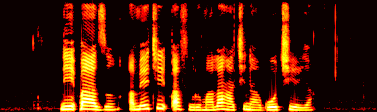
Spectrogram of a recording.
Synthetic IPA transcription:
ni˨k͡pa˦a˨zʊ˨a̰˨me˦t͡ʃi˦k͡pa̰˦fu˨ɾu˨ma˨la˦ɦa˨t͡ʃi˦na˨ɡʷo˦t͡ʃi˦e˨ja˦

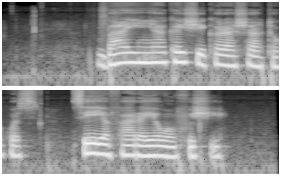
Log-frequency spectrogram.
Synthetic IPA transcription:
baː˦jɛ˦ɲjaː˦ka˦jʃeː˨kɐ˦ɽaː˨ʃaː˦˨tɐ˦kʷɐ˨s | seː˦jaː˦ɸaː˦ɽa˨jɐ˦wɐ˨mɸʊ˦ʃiː˦

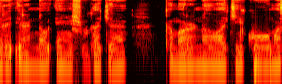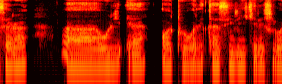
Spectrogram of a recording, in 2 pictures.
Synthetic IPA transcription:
ɾa˨ʔɪ̰˦ɽɪ˨nːa˦wʔɪ˦n˨ʃuː˦kaː˨kʲeː˨nɐ˦ŋ | kɐ˨mɐ˦rnɐ˦lwaː˦kʲiː˦kʷʰoː˦mɐ˦sɐ˨ɾaː˦ | ʔa˨wʊ˦lʔɛ˦ja˦ | wʔaː˦tʰoː˨wɐ˦ni˨taː˦siː˦ɾi˦jkʲe˨da˨ʃḭ˦w

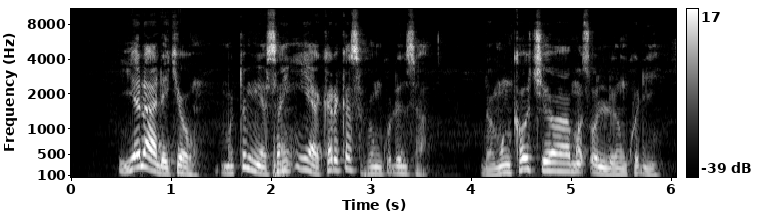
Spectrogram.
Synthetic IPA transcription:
jɐ˦naː˨da˨kʲa˦˨wmʊ˨tʊ˦˨mjaː˨sɐ˦ŋʔɪ˦jaː˨kɐ˦rkɐ˦sɐ˨ɸɪ˦ŋkʷʊ˦ɗɪ˦nsa˨ʔ | doː˨mɪ˦ŋka˦wt͡ʃeː˨waː˦mɐ˦sʼʊ˦˨lːʊ˦ɪ˦ŋkʷʊ˦ɗiː˦

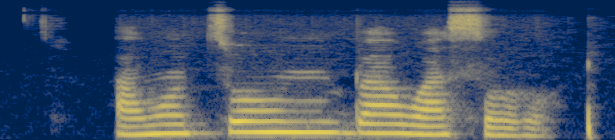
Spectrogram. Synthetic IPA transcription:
a˨ŋʷɔ˦to˦m̩˦ba˦wa˦sɔ˨ɾɔ˨

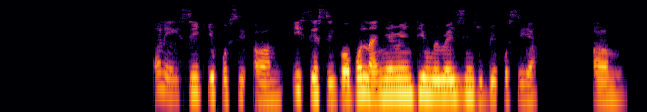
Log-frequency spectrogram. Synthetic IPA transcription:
ʊ˦ne˨i˨si˦ki˦kʷʊ˨sɪ˦ɔ˨m̩˨i˦si˦e˦sɪ˨ɡɔ˨bʊ˦na˨ɲe˦ɾe˦n̩˦dɪ˦ŋʷe˦ɾe˦zi˦n̩˦zu˨bi˦kʷʊ˨sɪ˦ja˦ | ɔ˨m̩˨

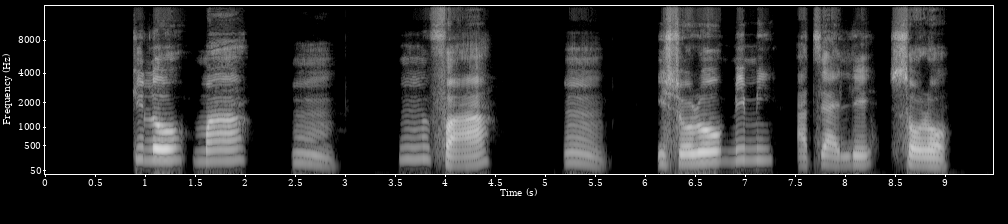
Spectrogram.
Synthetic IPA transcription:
ki˦lo˦mãː˦˨ | n̩˦faː˨˦˨ | i˨ʃo˨ɾo˦mĩ˦mĩ˦˨ | a˨ti˧a˨i˨le˧ | sɔ˨ɾɔ˨

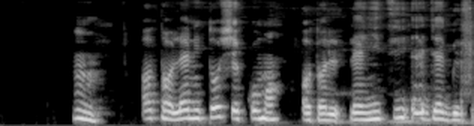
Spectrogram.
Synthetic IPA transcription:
m̩˦˨ | ɔ˧tɔ̃˨lɛ˨˧˦nĩ˧to˦ʃe˧ku˦mɔ̃˧ | ɔ˨tɔ̃˨lɛ˨j̃ĩ˧ti˦ɛ˦d͡ʒɛ˦ɡ͡be˨

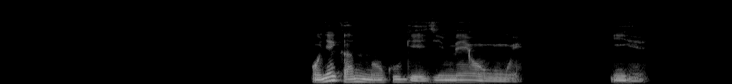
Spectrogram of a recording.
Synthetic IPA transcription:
o˨ɲe˦ka˨n̩˦nu˨˦kʷu˦ɡe˨d͡ʒi˦m̩˦me˦o˨ŋʷu˨ŋʷḛ˨ | i˦ɦe˦

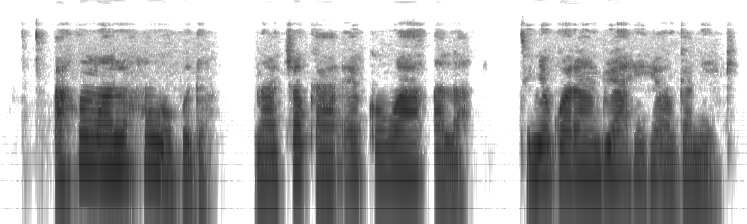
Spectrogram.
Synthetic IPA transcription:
a˨ɦʊ˦ma˦lʊ˦ʊ˦wo˨bo˨do˨ | na˨t͡ʃɔ˦ka˨ɛ˦kʊ˦wa˦a˨la˨ | ti˦ɲe˦kʷa˦ɾa˦n̩˦du˦a˦ɦɪ˦ɦe˦ɔ˨ɡa˦ne˨ke̥˦

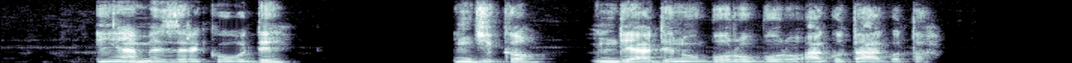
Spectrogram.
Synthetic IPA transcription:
i˦ɦa˦˨me˨zɪ˨ɾɪ˨kʊ˨dɪ˦ | n̩˦d͡ʒi˨kɔ˦ | n̩˦dɪ˦a˦dɪ˦nʊ˨bʊ˦ɾʊ˨bʊ˦ɾʊ̰˨ʔa̰˦ɡʊ˦ta˦a˨ɡʊ˦ta˦

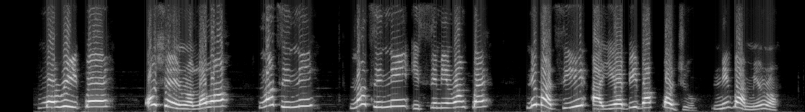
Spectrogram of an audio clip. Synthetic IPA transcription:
mo˧ɾi˦i˧k͡pe˦ | o˦ʃe˧ĩ˨ɾ̃ã˨lɔ˨˦wa˦ | la˦ti˧nĩ˦ | la˦ti˧nĩ˦i˦˨sĩ˧mĩ˧ɾa˦ŋ̩˦k͡pɛ˦ | nĩ˦ɡ͡ba˦˨ti˨˦a˦˨je˨˦ɛ˧bi˦ba˦k͡pɔ˦˨d͡ʒu˨ | nĩ˦ɡ͡ba˦˨mĩ˨˦ɾ̃ã˦˨

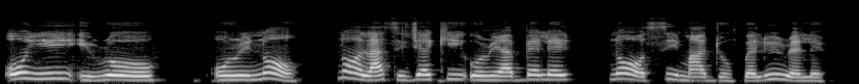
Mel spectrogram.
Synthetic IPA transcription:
o˦j̃ĩ˦i˦˨ɾo˦ | o˧ɾ̃ĩ˧nãː˦˨ | nãː˦˨la˨˦ti˧d͡ʒɛ˦ki˦o˧ɾ̃ĩ˧a˧bɛ˦lɛ˦ | nãː˦˨si˦˨mãː˧˦˧dũ˨ŋ̩˨k͡pɛ˨lu˨˦i˦˨ɾɛ˨lɛ˨

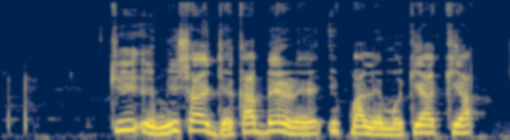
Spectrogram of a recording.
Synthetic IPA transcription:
ki˦e˦˨mĩ˨˦ʃa˦ɛ˨d͡ʒɛ˨˦ka˦bɛ˦˨ɾɛ˧i˧k͡pa˧lɛ˨mã˨ki˦a˦ki˦a˦

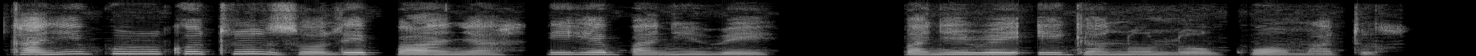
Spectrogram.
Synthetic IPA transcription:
ka˨ɲɪ˦bu˦ɾu˦ko˦tu˦zɔ˨lɪ˦pa˨a˦ɲa˦ni˦ɦe˦ba˨˦ | b̥a˨ɲe˦ɾe˦ʔɪ˦ɡa˨nʊ˦lɔ˨ɡʷʊ˦ɔ˦ma˨dʊ˨

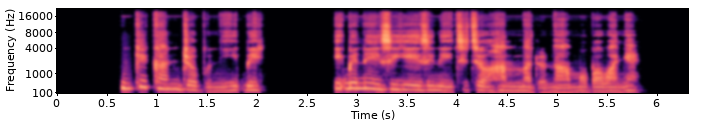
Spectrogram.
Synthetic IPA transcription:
ŋ̩˦ke˦ka˨n̩˦d͡ʒɔ˦bʊ˨niː˦k͡pe˦ | i˦k͡pe˦ne˦˨zi˦ɣe˦˨zi˦ne˨ti˦ti˦ɔ˦ɦa˦m̩˦ma˨dʊ˨na˨a˨mʊ˦ba˦wa˦ɲe˦

